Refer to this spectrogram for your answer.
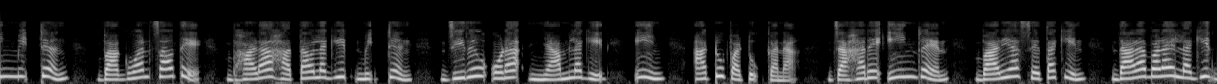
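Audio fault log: throughout Nellymoser compression. Rough, hissy halo and smeared, underwater tone, with nothing above 7.7 kHz. Likely Nellymoser Asao at around 32 kbps, noise-filling weak bands.
0.40 s, 1.79 s, 2.99 s pre-echo. Brief hiss of 10 to 16 ms precedes sharp attacks, which sound softened. Block-wide quantisation noise leaks ahead of each onset.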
